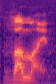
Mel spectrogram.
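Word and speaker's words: וָמַיִם: And so sometimes that vav will have a vocal shava that opens up and becomes a full kametz, va-mayim.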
